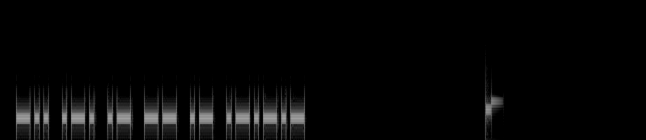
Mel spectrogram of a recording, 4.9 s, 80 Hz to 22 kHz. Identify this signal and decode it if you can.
Morse code, heard as a keyed tone, about 34 wpm, 700 Hz. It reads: DRAMA.
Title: Sentences from Top 1500 Words 35wpm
